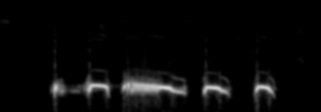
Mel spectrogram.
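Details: Low, mellow cooing from a spotted dove: a brief opening note, a short coo, a drawn-out vibrating middle coo sliding gently downward, then two crisp closing coos spaced about half a second apart, with no other sounds.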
